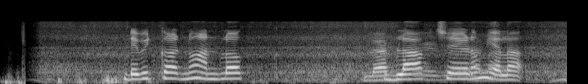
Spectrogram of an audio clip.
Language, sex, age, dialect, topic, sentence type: Telugu, female, 36-40, Utterandhra, banking, question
